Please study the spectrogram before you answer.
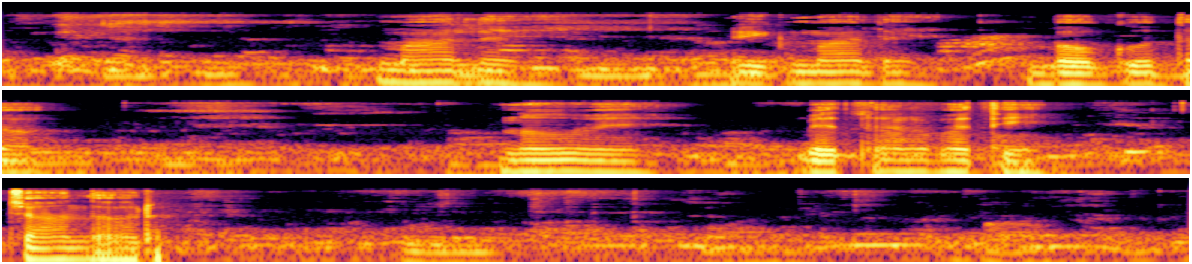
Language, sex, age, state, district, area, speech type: Goan Konkani, male, 18-30, Goa, Salcete, urban, spontaneous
